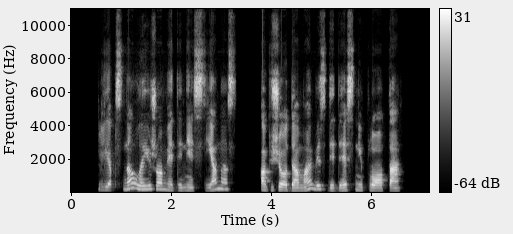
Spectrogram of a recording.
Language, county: Lithuanian, Utena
